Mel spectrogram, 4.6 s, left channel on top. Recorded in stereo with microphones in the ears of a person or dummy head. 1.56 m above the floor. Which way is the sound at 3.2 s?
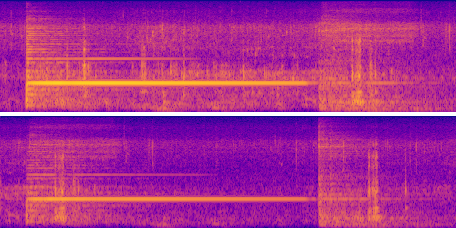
70° right (ahead or behind).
